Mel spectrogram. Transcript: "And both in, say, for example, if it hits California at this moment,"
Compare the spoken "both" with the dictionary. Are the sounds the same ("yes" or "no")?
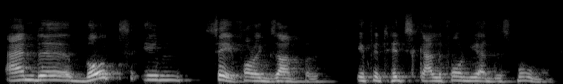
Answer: no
